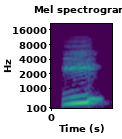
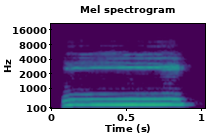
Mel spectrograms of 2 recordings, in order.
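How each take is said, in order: First: The vowel is short and quick. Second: The vowel is stretched out long. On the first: The speaker calls it right. "जल्दी से पढ़ी जाने वाली आवाज" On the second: The speaker calls it wrong. "ऐसे नहीं करना है"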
